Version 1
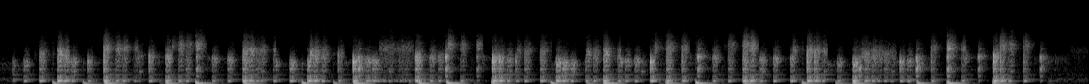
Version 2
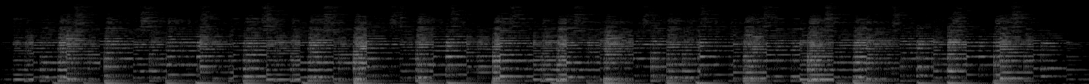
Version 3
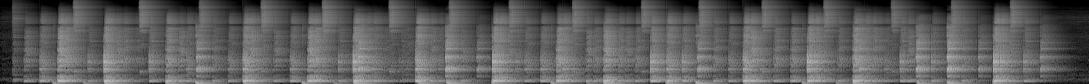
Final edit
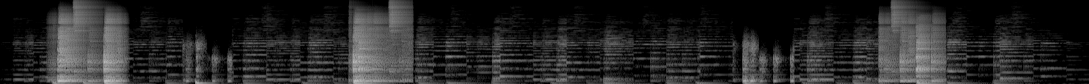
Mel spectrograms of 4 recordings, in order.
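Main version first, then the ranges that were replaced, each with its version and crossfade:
2
0:00.51–0:01.25: punch in from 3, crossfade 0.10 s
0:01.83–0:02.32: punch in from 1
0:03.49–0:04.13: punch in from 3
0:07.33–0:07.94: punch in from 1
0:08.79–0:09.46: punch in from 3

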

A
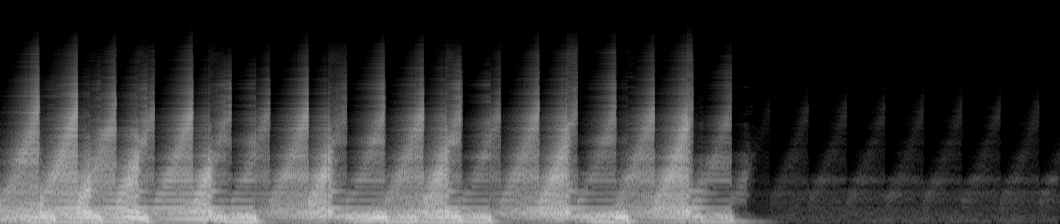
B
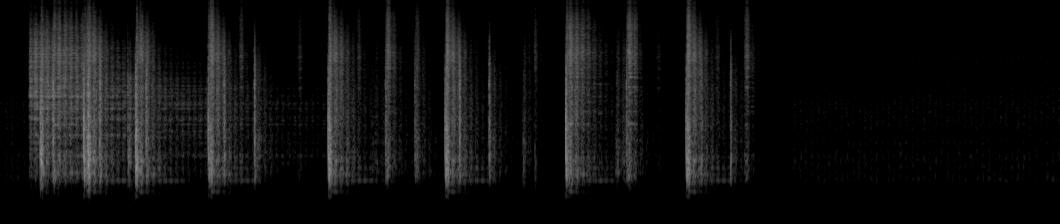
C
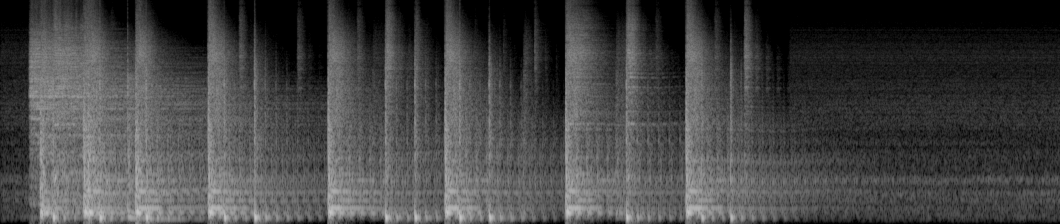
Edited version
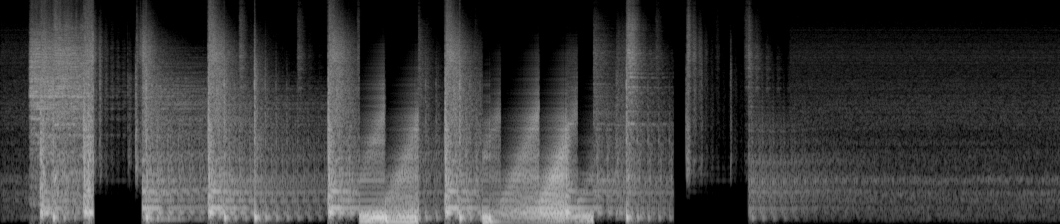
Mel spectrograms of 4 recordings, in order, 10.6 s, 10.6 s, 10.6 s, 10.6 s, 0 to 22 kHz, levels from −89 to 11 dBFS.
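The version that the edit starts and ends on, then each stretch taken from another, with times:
C
0:00.93–0:01.42: punch in from B
0:03.59–0:04.18: punch in from A
0:04.82–0:05.93: punch in from A
0:06.73–0:07.48: punch in from B

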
